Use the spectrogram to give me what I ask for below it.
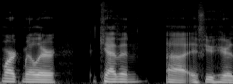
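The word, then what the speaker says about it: Millar: to us by mark miller which i was pronouncing milar because i heard kevin smith say it that way every interview i looked up every like thing i saw it was pronounced mark miller kevin uh if you hear this keep saying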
